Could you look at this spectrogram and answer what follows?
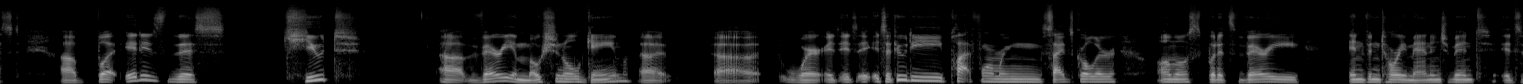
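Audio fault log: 8.94–8.98 s, damaged data in a compressed stream: for about 30 ms the speech gives way to a short glitch. Bytes in the encoded stream at this point are corrupt, so the decoder misreads those frames, loses sync and hunts for the next valid frame header before normal decoding resumes. On a spectrogram this appears as a thin vertical break in the speech harmonics; the waveform shows an abrupt discontinuity.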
